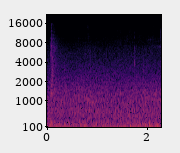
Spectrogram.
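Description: Steady low outdoor background rumble with no speech, and one faint click right at the start.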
